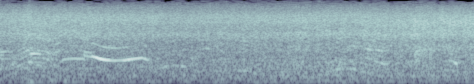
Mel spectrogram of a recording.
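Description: Fast-flowing stream water rushing steadily over rocks, with a child's short high shout near the start.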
